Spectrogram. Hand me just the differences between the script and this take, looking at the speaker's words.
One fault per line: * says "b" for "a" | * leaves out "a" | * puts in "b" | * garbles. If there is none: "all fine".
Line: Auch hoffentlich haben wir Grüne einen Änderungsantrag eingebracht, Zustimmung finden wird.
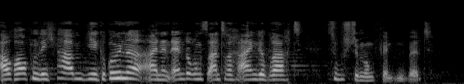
all fine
